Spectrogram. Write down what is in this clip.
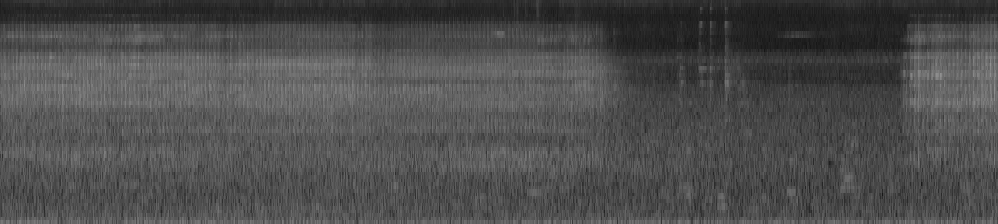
jackhammer, person or small group talking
